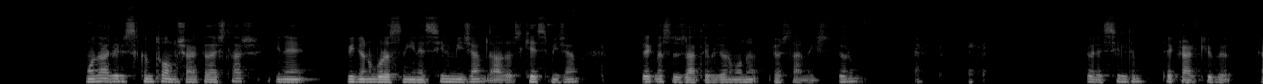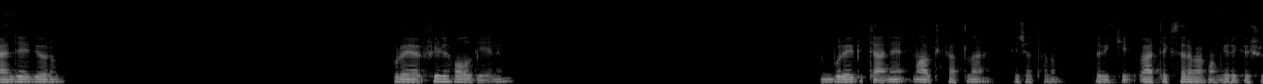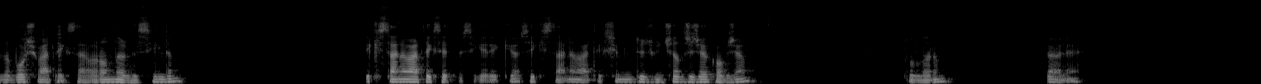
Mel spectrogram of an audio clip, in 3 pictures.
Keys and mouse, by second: 0.3 click, 0.9 BackSpace, 4.0 click, 5.1 right click, 5.6 click, 6.3 Delete, 6.9 right click, 8.5 right click, 9.1 click, 9.5 Delete, 10.1 right click, 11.7 right click, 12.5 click, 15.4 click, 18.4 click, 21.5 click, 23.1 w, 23.4 right click, 24.7 click, 25.6 BackSpace, 28.7 click, 31.5 right click, 32.7 click, 36.1 ctrl+click, 36.6 w, 36.8 right click, 37.2 click.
